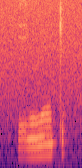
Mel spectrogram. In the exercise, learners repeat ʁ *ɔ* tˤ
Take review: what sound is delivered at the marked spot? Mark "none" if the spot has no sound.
ɔ̃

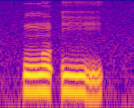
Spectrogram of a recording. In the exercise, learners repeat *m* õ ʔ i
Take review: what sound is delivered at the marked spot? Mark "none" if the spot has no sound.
ŋ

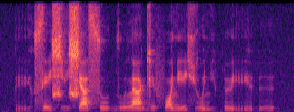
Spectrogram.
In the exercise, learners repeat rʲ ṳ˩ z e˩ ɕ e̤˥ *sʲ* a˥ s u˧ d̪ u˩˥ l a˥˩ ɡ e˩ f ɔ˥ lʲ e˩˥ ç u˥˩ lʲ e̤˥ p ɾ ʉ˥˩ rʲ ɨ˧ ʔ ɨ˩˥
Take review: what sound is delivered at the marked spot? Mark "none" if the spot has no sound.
ɕ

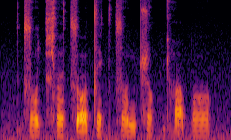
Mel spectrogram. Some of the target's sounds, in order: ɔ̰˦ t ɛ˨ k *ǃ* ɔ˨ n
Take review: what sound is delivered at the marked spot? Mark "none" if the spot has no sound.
t͡s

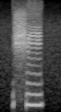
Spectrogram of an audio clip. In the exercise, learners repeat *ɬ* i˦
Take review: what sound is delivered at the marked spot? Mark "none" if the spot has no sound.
ʃ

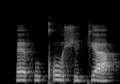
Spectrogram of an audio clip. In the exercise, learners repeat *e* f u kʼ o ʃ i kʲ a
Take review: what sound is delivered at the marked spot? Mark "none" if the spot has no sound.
ɛ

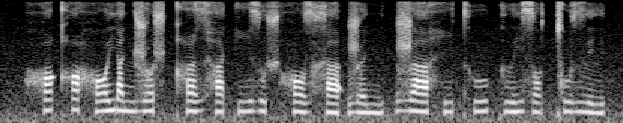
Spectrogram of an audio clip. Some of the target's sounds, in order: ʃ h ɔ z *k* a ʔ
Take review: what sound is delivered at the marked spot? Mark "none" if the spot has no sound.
x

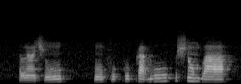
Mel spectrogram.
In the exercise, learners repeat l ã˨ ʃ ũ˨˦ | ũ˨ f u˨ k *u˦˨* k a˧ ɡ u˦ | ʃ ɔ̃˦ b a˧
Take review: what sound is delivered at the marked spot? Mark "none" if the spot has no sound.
u˨˦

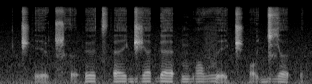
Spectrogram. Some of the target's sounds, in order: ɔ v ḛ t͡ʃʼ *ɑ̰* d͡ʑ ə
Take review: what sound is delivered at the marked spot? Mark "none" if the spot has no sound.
ɔ̰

